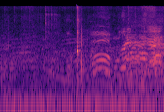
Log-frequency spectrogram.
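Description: A softball bat cracks against a ball.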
